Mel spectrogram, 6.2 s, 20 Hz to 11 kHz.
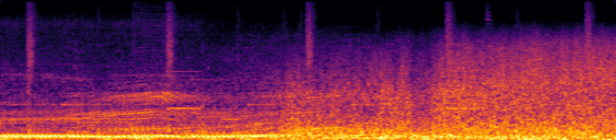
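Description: A 1985 Honda Shadow 500 VT500C motorcycle with dirty carburetors runs loud and close, a dense rumbling engine roar under steady wind buffeting while riding.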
